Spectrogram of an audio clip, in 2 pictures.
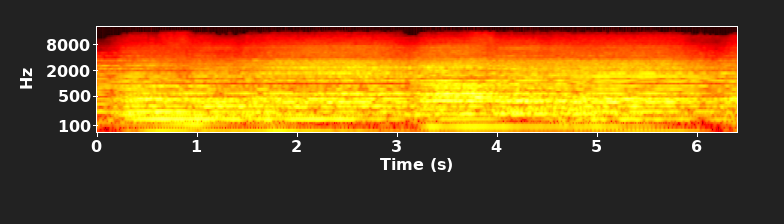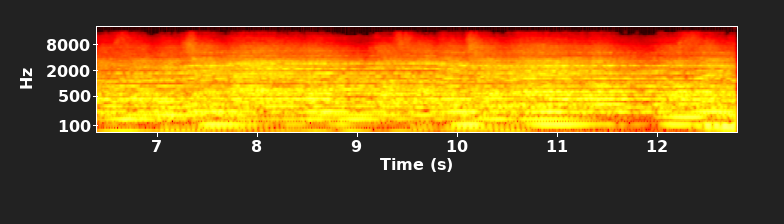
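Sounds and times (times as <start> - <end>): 
male choir singing a psalm: 0.1 - 12.7.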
